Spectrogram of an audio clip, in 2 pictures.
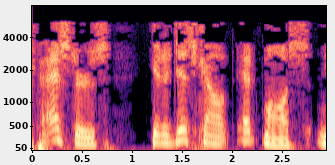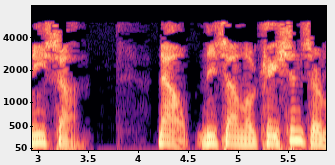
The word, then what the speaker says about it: Maus: Now, Moss is spelled M-A-U-S.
